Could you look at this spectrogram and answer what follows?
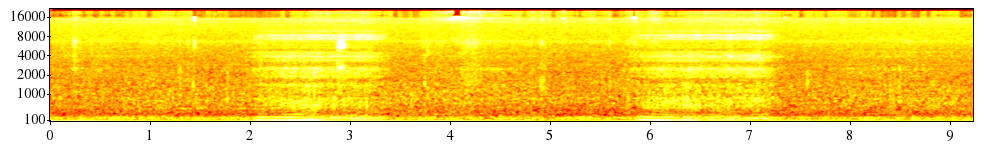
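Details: Yuna trying to wake her snoring father: two soft, low, buzzing snores about four seconds apart under steady room hum; quiet snoring.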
